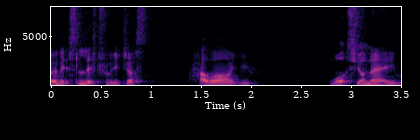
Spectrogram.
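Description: The recording is very clean with a silent background. A man with a Yorkshire accent talks at a fairly quick pace. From Yorkshire, northern England. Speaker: charity founder and CEO. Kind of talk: casual interview.

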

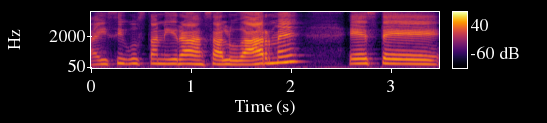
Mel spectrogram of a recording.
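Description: A high-pitched woman at a fairly slow pace with ordinary pitch variation, in a very clean recording with a silent background. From US, Mexican-American family. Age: 30s. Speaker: substitute teacher. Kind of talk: casual chat.

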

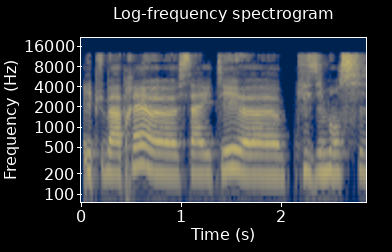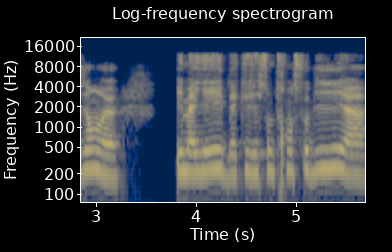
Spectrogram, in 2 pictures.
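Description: A woman talks at a fairly slow pace in a medium pitch, her intonation flat and monotone. The background is quiet. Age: 30s. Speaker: feminist activist. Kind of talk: testimony. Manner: halting.

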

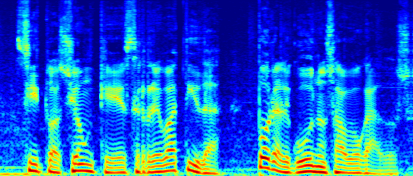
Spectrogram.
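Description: With music in the background, a man speaks at a medium pitch and a moderate pace. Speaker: news presenter. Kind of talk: news reading.

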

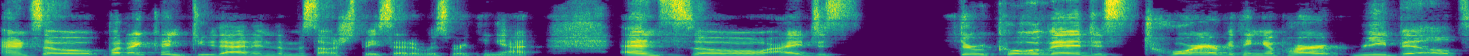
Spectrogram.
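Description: A woman with a Quebec accent talks at a fairly quick pace and medium pitch, with ordinary pitch variation, against a quiet background. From Quebec, Montreal area. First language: French. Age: 30s. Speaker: massage therapist. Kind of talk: casual chat. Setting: video call.

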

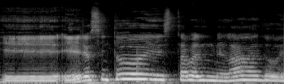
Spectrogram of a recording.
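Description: Audible room echo surrounds a man speaking with a Brazilian accent. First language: Portuguese (speaking Spanish). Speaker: type designer. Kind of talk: interview.

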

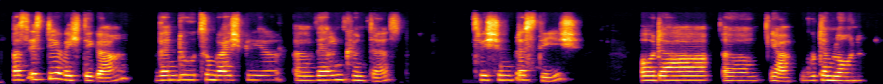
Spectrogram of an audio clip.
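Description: Against a quiet background, a woman with a Czech accent speaks at a very slow pace with long, frequent pauses, a fairly high pitch and fairly even intonation. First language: Czech (speaking German). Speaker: German tutor. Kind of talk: language lesson.

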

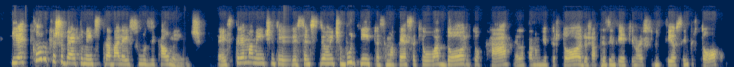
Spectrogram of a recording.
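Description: A woman speaks at a very fast pace with a fairly high, somewhat breathy voice. The sound is dry and close, with no echo. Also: ordinary pitch variation. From interior of São Paulo state, Brazil. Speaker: music professor. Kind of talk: interview.

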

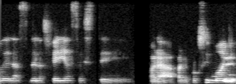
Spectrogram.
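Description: At a moderate pace, a woman uses a plain, everyday voice with fairly even intonation. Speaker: podcast host. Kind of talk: interview.

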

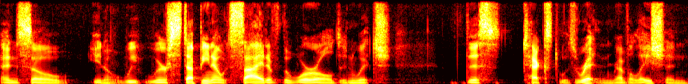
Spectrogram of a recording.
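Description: In a very clean recording with a silent background, a man with a very deep, low pitch speaks at a fairly slow pace with lively intonation. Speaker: podcast co-host. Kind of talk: casual chat.

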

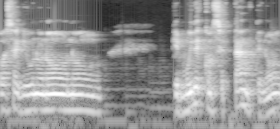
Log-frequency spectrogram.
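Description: Against noticeable background noise, a man with a Chilean accent talks at a fairly slow pace and a medium pitch. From Chile, Santiago. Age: 40s. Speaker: actor. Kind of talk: interview.

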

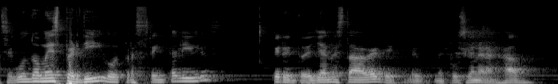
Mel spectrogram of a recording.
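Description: A man's pitch swings very widely while music plays in the background. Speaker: entrepreneur and amateur ultramarathon runner. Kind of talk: interview.

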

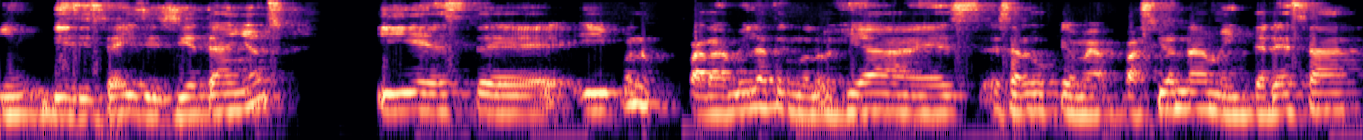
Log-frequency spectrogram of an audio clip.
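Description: A man's fairly high voice at a fairly slow pace, with fairly even intonation and very even loudness, audible room echo, and music in the background. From Mexico, Veracruz. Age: 30s. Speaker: technology executive. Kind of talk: radio interview. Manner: halting, many fillers and repetitions.

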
